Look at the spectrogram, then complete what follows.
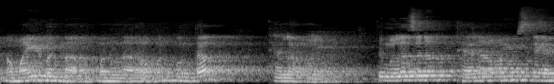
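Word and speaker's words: phthalimide: तर यांच्यामध्ये काय सायलेंट आहे, हे PH सायलेंट आहे ना, थॅलामाइड म्हणतो आपण, पॅथॅलामाइड नाही म्हणायचं.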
